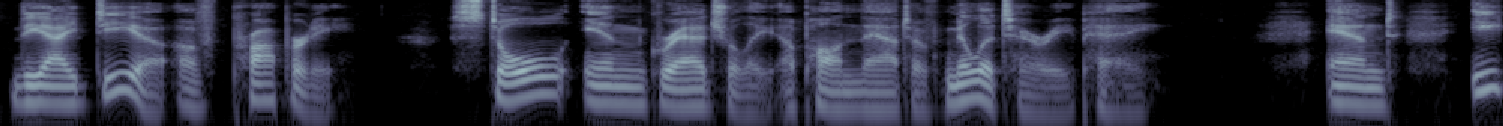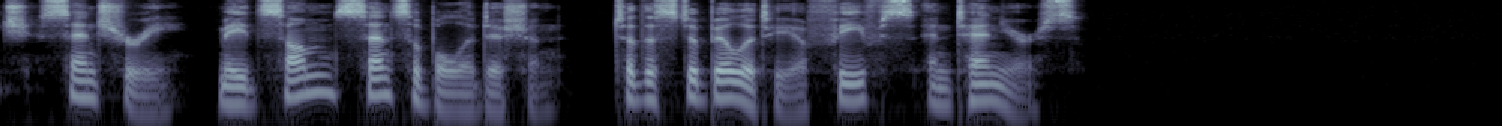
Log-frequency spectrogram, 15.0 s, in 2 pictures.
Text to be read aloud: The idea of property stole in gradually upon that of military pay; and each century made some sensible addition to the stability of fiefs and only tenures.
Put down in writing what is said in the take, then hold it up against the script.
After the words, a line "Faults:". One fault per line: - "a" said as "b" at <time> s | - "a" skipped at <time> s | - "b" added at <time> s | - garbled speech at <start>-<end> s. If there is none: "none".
The idea of property stole in gradually upon that of military pay; and each century made some sensible addition to the stability of fiefs and tenures.
Faults:
- "only" skipped at 12.3 s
